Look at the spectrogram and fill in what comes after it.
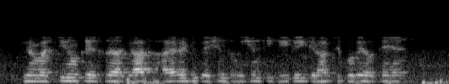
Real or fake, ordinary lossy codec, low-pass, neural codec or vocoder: real; Opus, 16 kbps; 3.6 kHz; none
